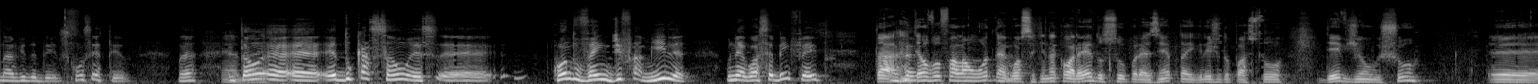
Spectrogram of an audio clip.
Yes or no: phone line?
no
